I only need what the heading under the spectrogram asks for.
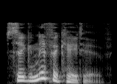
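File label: "significative", English, British English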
